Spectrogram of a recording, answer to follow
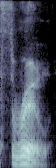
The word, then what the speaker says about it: through: I mean you went through something. You don't pronounce You don't pronounce the G. You don't pronounce the H.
